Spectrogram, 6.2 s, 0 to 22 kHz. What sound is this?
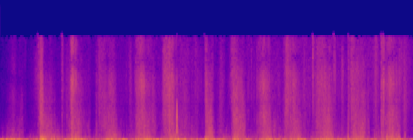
småspring i djupsnö 1
Running in deep snow. Recorded with Zoom H4.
